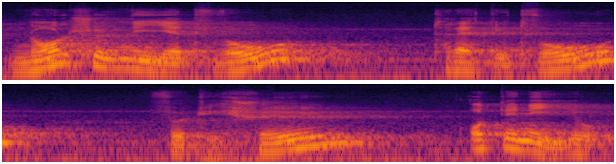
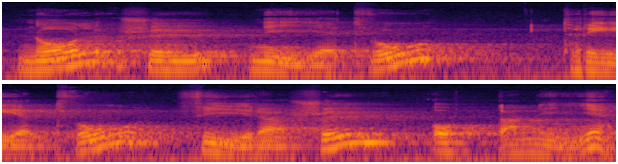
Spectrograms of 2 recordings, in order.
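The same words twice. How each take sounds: First: "trettiotvå", "fyrtiosju", "åttionio" as separate two-digit chunks; grouped in pairs. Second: Slow "Noll sju nio två", each digit separate. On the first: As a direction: pause between "trettiotvå" and "fyrtiosju", pitch lifting at chunk ends. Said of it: "read out the phone number like this". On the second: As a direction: read "tre två fyra sju åtta nio" as single digits. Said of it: "instead of reading out all single". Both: Shown as a demonstration.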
